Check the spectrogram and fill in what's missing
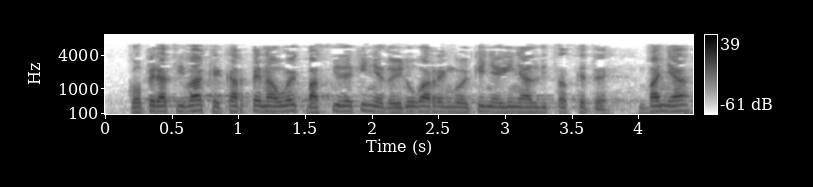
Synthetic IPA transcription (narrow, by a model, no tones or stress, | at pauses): ko̞pe̞ɾat̪iβ̞ake̞kaɾpe̞nawe̞k̚baskiɾe̞kine̞ðo̞iɾuɣ̞are̞ŋɡo̞ekine̞ɣ̞iɲald̪it͡saske̞t̪e̞ | βajɲa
